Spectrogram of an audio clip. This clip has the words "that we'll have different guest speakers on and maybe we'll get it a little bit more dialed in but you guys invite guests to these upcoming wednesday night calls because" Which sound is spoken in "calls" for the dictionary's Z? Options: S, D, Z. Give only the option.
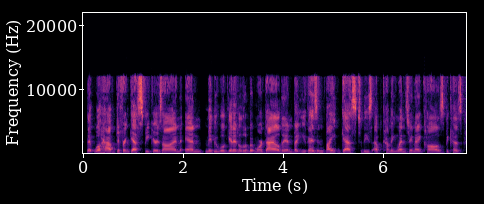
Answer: Z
